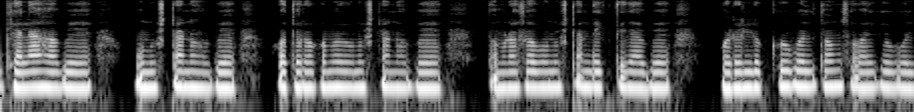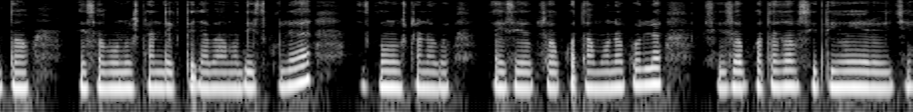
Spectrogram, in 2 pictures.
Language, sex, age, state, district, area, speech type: Bengali, female, 45-60, West Bengal, North 24 Parganas, rural, spontaneous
